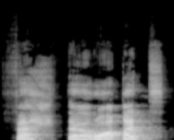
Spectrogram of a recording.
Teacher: تا پہ ہم ہمس کر رہے ہیں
